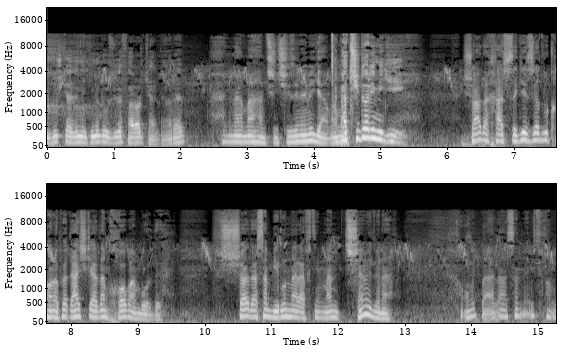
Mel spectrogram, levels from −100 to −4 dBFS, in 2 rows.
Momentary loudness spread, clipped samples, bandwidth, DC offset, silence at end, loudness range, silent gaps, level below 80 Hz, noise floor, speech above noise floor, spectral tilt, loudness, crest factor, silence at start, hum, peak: 19 LU; under 0.1%; 11.5 kHz; under 0.1%; 0 s; 7 LU; none; -46 dBFS; -47 dBFS; 24 dB; -5 dB/octave; -23 LUFS; 22 dB; 0 s; none; -2 dBFS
